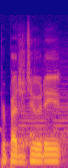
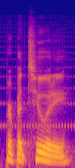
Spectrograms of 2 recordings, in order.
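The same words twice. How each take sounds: First: The word's sounds come out garbled. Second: The word's sounds come out clearly. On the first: The speaker calls it wrong. "I did not say it right" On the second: The speaker calls it right. "there we go"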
